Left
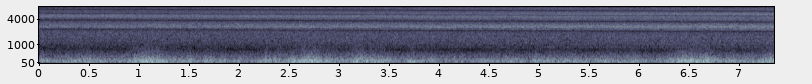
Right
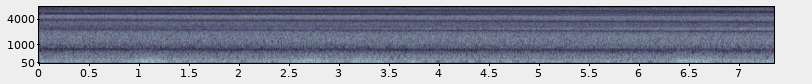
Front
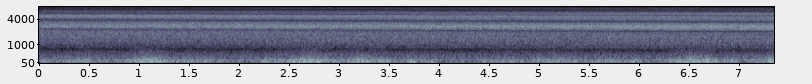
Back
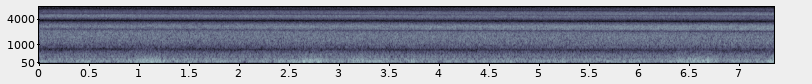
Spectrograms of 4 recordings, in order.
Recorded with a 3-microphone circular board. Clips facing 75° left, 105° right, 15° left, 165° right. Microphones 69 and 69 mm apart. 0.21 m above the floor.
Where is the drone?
100° right.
